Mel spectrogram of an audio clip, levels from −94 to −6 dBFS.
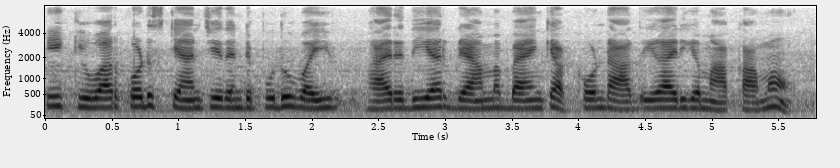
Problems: none marked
